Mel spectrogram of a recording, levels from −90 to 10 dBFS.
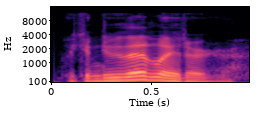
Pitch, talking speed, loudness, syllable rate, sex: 125 Hz, 305 wpm, -16 LUFS, 7.1 syllables/s, male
